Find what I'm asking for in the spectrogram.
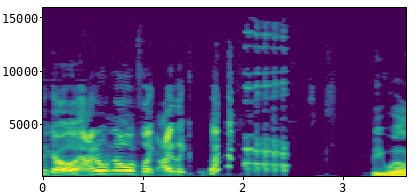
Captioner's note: bird chirping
